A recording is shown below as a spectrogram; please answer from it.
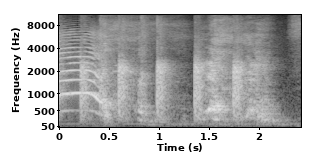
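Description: A drawn-out shouted vowel, then a run of hand claps mixed with more voices.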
